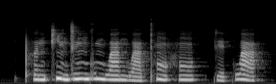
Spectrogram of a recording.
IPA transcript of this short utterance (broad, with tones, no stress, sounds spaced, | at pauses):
pʰ ə˧ n t͡ɕ ĩ˥˧ d͡z ĩ˦ ɡ u˦ m w a˧ n̪ w a˨˩ t̪ʰ ɔ̃˥˧ h ɔ̃˧ | k e˨˩ k w a˥˧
